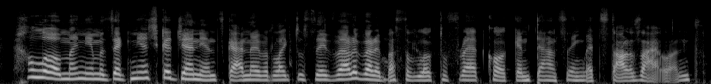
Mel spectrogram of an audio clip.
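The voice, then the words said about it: Put-on Polish accent. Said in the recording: “how did you perfect this accent? Like, did you have a mate who was Polish, or were you working with a Polish girl?”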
